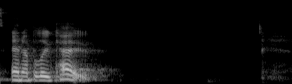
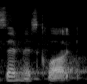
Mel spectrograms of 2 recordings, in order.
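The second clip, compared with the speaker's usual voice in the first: ordinary delivery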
